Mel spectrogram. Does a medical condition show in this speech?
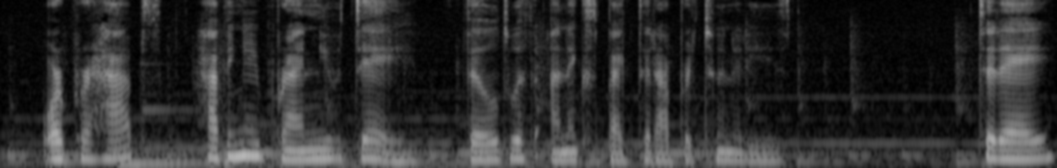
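No.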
